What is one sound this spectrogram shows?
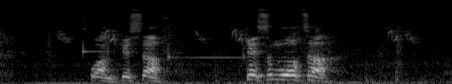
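A man speaks briefly and breathlessly nearby.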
